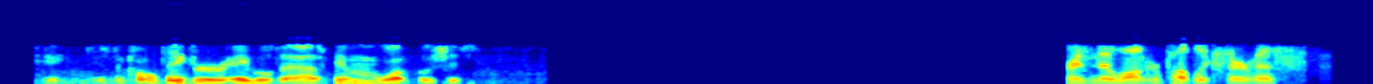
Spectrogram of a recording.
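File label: Raleigh Police Northeast District Dispatch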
